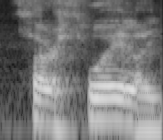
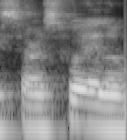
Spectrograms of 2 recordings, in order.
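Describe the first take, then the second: First: The z sounds are pronounced like th. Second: The z sounds are pronounced like s. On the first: This is how it is said in Spain. "In Castilian Spanish, of course, it's pronounced zarzuela. You lisp the Z's" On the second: This is how it is said in most of the Spanish-speaking world. "almost nowhere else in the Spanish-speaking world are the Z's lisped"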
